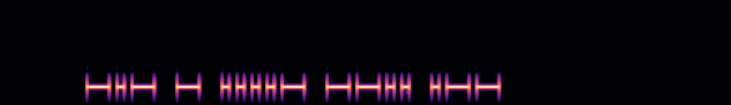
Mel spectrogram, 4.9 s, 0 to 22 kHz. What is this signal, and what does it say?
Morse code, heard as a keyed tone, about 24 wpm, 700 Hz. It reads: KT4ZW
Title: Speed Racing - USA 2x2 Call Signs 20wpm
